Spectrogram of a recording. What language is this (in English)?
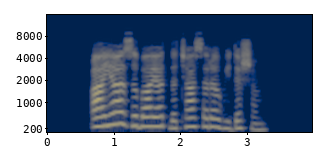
Pashto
